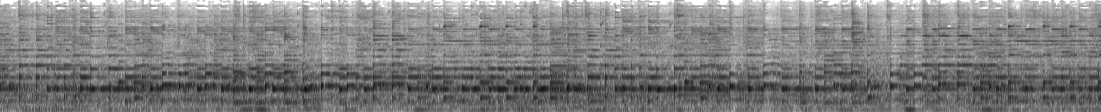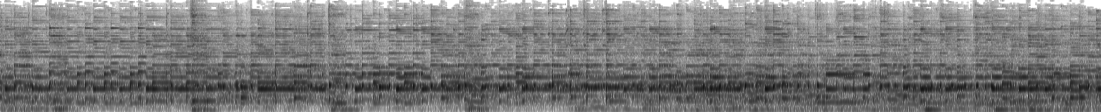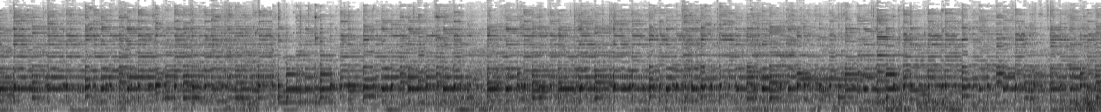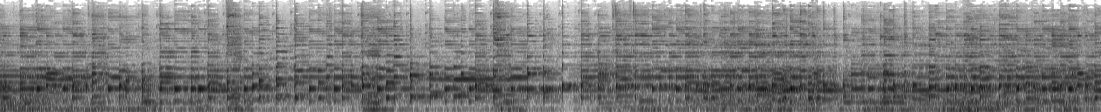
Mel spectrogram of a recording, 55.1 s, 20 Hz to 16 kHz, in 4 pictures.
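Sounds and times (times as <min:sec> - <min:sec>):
acoustic guitar: 0:00.0 - 0:55.0
banjo picking bluegrass tune: 0:00.0 - 0:55.0.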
